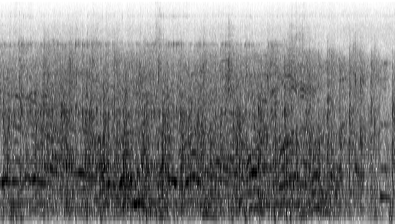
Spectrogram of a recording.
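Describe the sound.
An audience at an evening event applauds a champion of worldwide peace steadily for about five seconds, a dense, crackling wash of many hands clapping at an even loudness, with a faint murmur of voices mixed in, tapering slightly at the end.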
